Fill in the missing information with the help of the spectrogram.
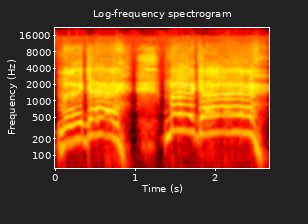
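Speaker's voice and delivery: very high, very loud shrieks; shrieking alarm. Acted. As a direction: scream for anyone in town to hear. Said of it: "he shrieked the alarm".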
